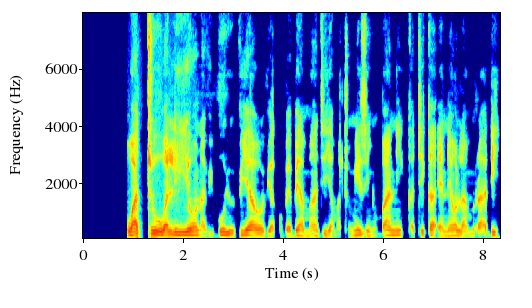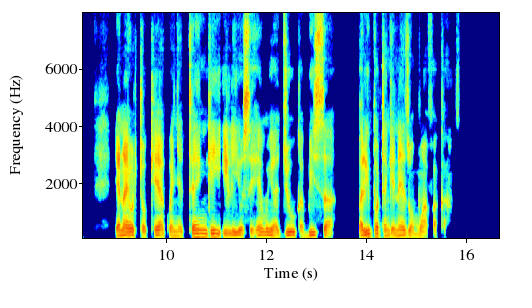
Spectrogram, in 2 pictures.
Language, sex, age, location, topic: Swahili, male, 18-24, Kisii, health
